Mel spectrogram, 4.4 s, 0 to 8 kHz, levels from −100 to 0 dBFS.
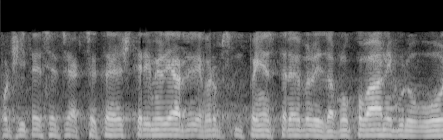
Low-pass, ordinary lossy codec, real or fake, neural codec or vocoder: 7.2 kHz; AAC, 16 kbps; fake; codec, 16 kHz, 8 kbps, FreqCodec, larger model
